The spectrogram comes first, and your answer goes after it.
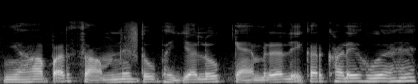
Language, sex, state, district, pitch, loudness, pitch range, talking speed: Hindi, male, Madhya Pradesh, Katni, 125 Hz, -20 LUFS, 110-140 Hz, 155 wpm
